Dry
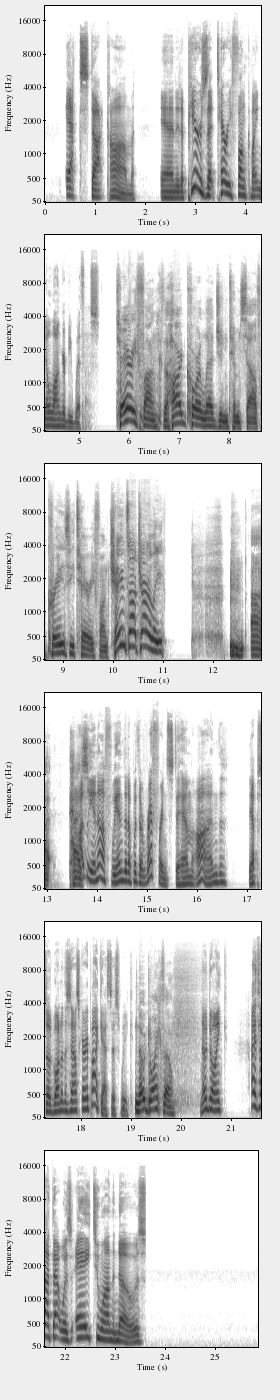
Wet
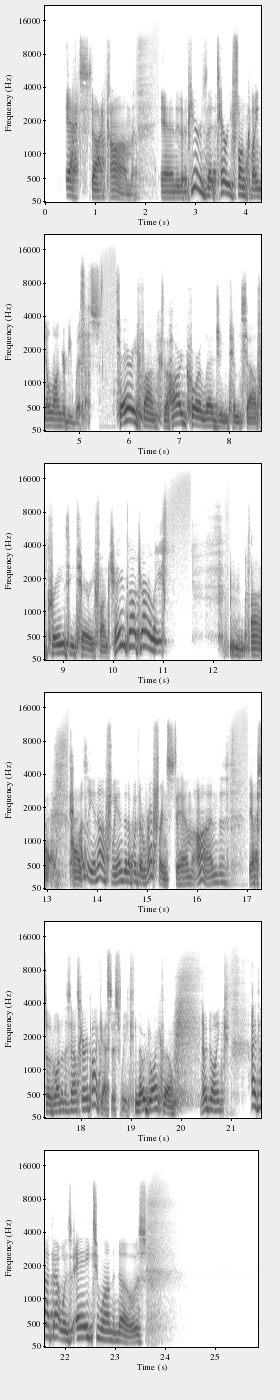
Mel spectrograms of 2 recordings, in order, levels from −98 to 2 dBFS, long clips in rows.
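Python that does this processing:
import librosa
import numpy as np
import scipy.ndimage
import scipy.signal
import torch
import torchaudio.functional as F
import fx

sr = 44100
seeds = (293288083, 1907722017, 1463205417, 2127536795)

y = fx.pre_emphasis(x, sr, coefficient=0.97, at=(10.83, 12.11))
y = fx.env_lowpass_down(y, sr, base_hz=570.0, full_db=-20.5)
y = scipy.signal.sosfilt(scipy.signal.butter(2, 380.0, 'highpass', fs=sr, output='sos'), y)
y = fx.sustainer(y, sr, db_per_s=50.0)
y = y * librosa.db_to_amplitude(-7.0)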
